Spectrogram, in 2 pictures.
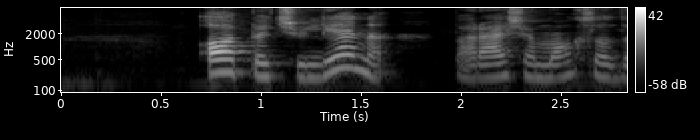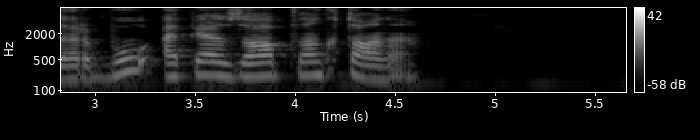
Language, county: Lithuanian, Vilnius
